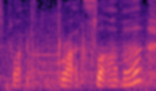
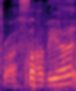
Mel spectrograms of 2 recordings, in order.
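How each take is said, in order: First: Bratislava, with the middle "ti" and ending in -va; restart, then say "Bratislava" with "ti" in it and a plain -va ending; corrected pronunciation. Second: Braslavia, ending in -via, without the middle "ti"; wrong pronunciation. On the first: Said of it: "It's not Braslavia". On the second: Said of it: "I've been saying it wrong". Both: Shown as a demonstration.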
